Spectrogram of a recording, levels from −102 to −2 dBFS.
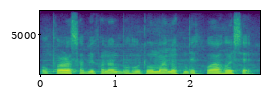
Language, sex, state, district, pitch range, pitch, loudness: Assamese, male, Assam, Hailakandi, 115-125 Hz, 120 Hz, -18 LUFS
